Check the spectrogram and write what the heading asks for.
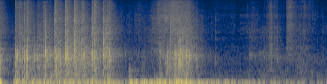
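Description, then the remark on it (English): A deck of cards is shuffled, a quick flurry of crisp riffling clicks, a brief pause, then a second shorter burst that trails off into quieter rustling. No one speaks. “All right, we're gonna give it a shuffle.”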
